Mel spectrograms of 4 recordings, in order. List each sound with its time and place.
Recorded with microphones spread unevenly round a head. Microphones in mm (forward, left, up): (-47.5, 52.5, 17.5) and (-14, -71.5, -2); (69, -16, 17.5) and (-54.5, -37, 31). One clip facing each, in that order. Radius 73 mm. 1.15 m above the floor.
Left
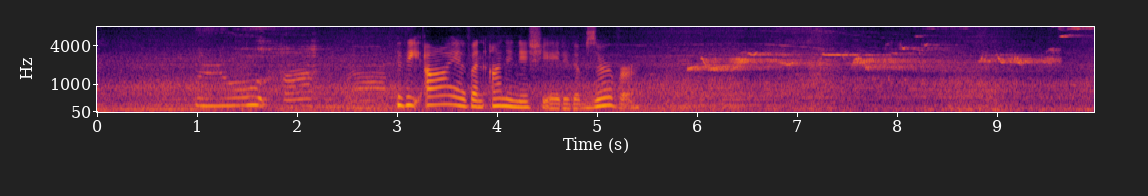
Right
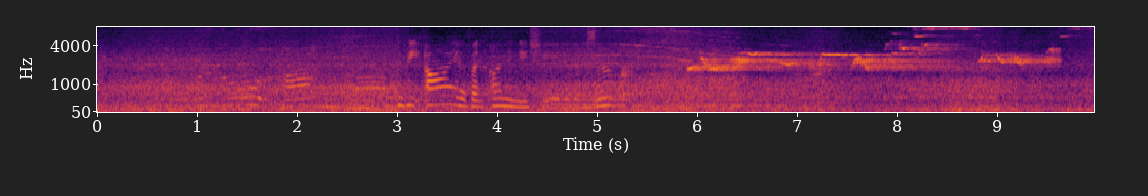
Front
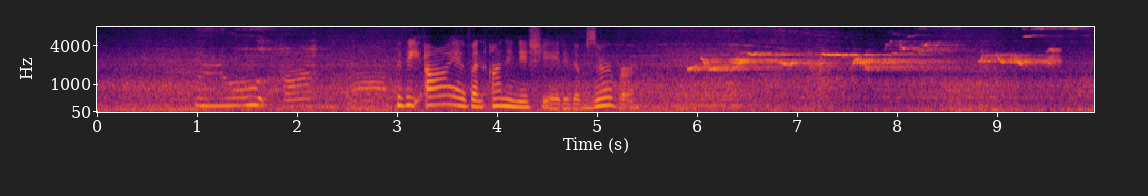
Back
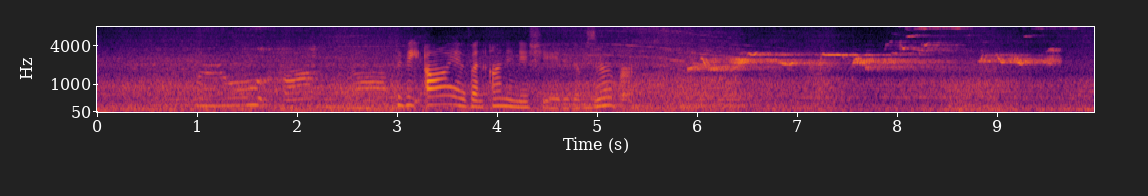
1.0 s laughter: 70° left
3.0 s a woman speaking: 70° left
5.9 s a bird: 20° right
